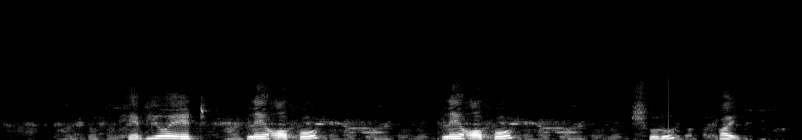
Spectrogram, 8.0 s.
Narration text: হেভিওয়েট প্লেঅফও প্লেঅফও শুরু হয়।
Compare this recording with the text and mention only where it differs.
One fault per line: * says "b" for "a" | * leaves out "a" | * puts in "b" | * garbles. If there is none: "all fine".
all fine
